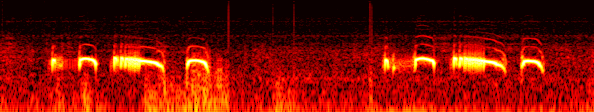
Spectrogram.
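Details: Cooing of a spotted dove, 'hạp bổi' style, played to rouse other domestic doves: two matching phrases about three seconds apart, each a quick clipped note, an arched coo, a long sliding slurred coo and a closing arched coo, over quiet background hiss.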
